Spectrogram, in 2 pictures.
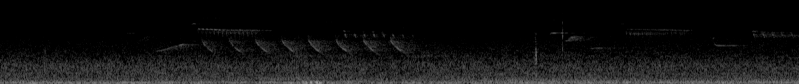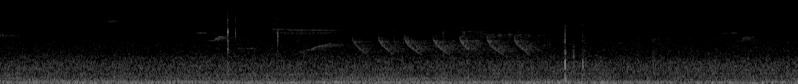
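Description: A songbird singing: a phrase of about eight quick down-slurred notes, repeated about ten seconds later, with shorter chirps in between, over a steady low rumble.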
